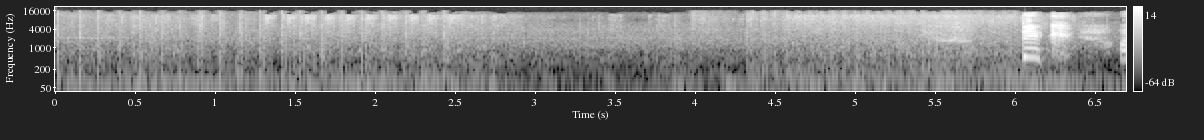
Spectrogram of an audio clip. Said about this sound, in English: Just run into a gold zombie with the minigun.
